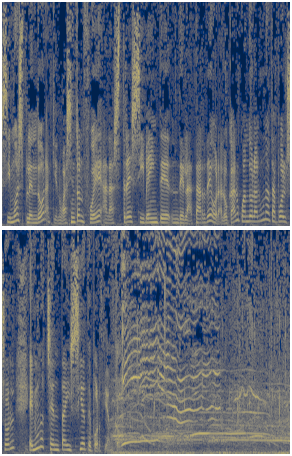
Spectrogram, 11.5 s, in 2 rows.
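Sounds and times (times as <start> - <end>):
speech: 0.0 - 9.0
crowd cheering and shouting during a solar eclipse in Washington: 7.9 - 11.5.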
